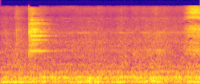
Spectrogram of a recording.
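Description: A single short, light clink of a small hard object, quiet, over a steady low hum.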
